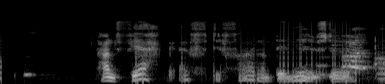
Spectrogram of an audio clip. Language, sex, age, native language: Icelandic, male, 18-19, Icelandic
